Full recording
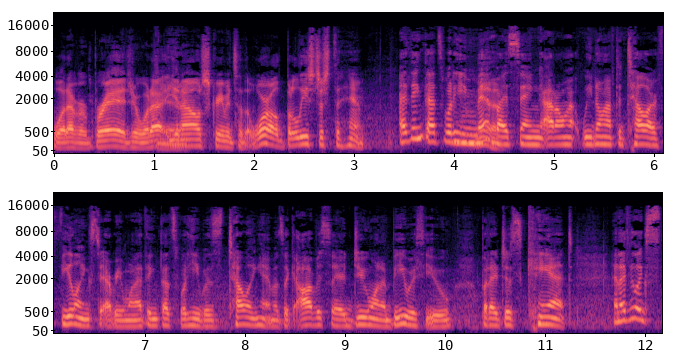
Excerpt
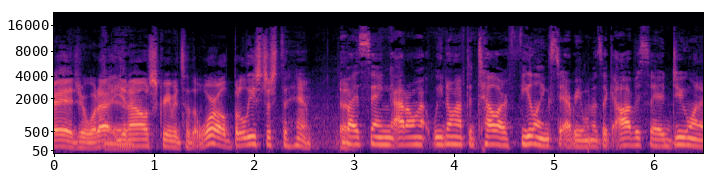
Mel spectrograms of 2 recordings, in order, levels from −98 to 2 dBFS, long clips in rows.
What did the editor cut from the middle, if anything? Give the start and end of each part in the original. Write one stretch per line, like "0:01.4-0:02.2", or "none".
0:03.4-0:04.4
0:06.8-0:08.2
